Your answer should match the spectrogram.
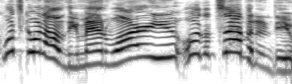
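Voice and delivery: high exasperated questions; incredulous pleading at dad. Retold or imitated. Son baffled by his grumpy dad, high exasperation. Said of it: "And I'm just like".

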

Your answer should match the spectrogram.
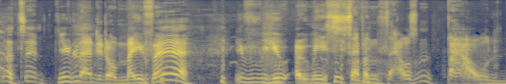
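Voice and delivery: high, slow, gloating demand. Pretend. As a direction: drag out the payment demand. Acting royal Monopoly game.

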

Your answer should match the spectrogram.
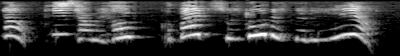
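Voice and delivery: high, urgent squeaky plea; high mouse warning. A narrator's reading. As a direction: urge him home as a small mouse. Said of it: "Mouse squeaked".

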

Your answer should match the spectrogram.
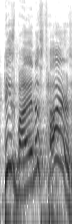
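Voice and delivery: put-on high, loud, slow child's voice; a small girl announcing big news, pitch way up; excited little girl. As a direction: daughter telling everyone, high and loud child voice.

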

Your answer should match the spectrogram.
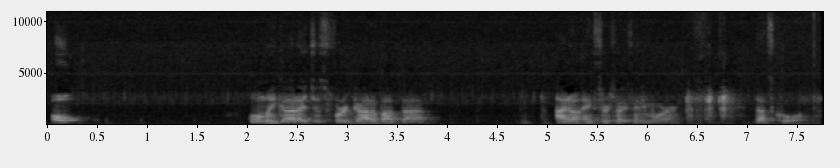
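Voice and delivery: ordinary talk, nothing marked

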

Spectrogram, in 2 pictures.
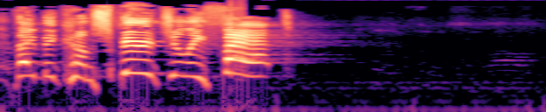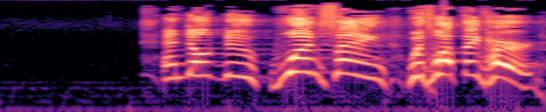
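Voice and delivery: high, punchy pulpit delivery; full-force preaching. Acted. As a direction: ring each phrase out to the congregation.

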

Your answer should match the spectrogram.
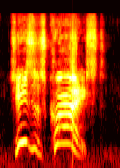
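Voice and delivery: startled, very high loud shriek; panicked yelp. Acted. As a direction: yelp out as if caught unawares. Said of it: "I yelp out in panic".

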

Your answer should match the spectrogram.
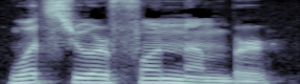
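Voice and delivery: each word said slowly and distinctly for learners; slow and clear. Shown as a demonstration. Teacher models English phrase for learners, slow and clear. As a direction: model the phrase slowly so students can copy it. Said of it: "به خاطر آموختن تلفظ درستشان".

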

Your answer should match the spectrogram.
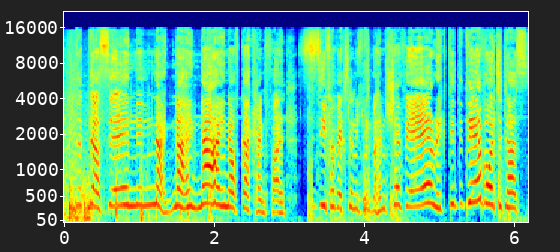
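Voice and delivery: hoch und laut, stotternd vor Angst; panische Abwehr. Acted. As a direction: fleht schrill und verängstigt, sich herauszureden. Leo wehrt sich in Panik. (Leo verteidigt sich panisch vor der Domina, hoch und laut)

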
